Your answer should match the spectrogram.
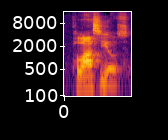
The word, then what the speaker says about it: Palos: hide them point taken Miss uh Palos uh am I pronouncing your last name correctly ma'am yes you are okay you've heard what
